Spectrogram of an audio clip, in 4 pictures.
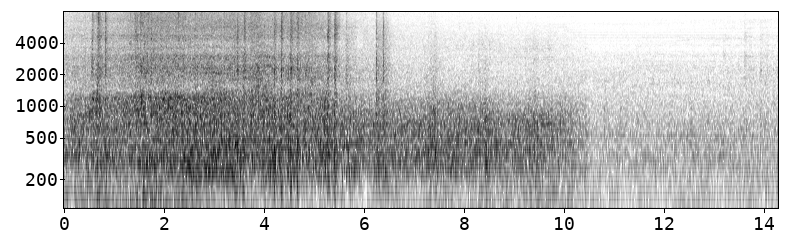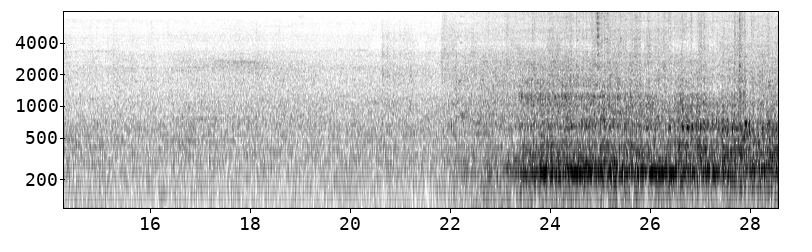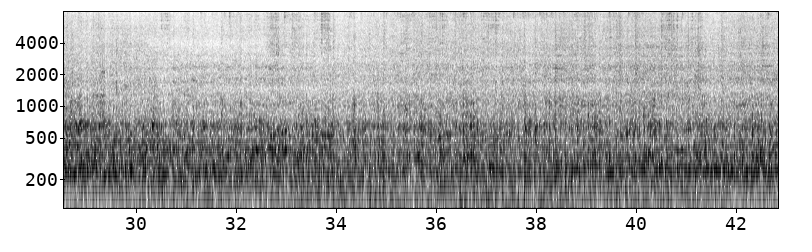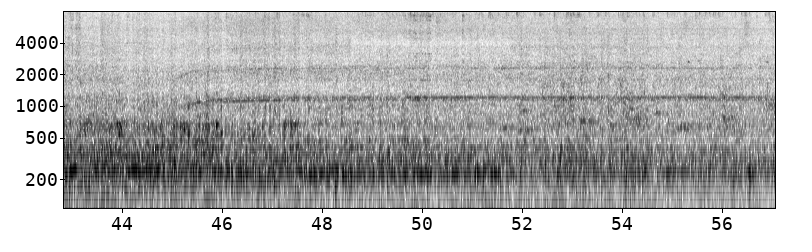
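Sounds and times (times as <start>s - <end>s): train wheels clattering: 0.0s - 6.7s, 21.8s - 57.0s
train steady hum: 0.0s - 57.0s.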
